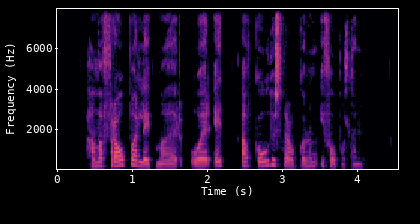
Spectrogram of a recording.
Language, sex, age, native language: Icelandic, female, 50-59, Icelandic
